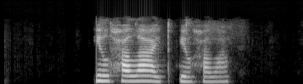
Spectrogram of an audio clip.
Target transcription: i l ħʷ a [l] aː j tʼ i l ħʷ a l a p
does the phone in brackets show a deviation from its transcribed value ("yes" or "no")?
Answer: no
